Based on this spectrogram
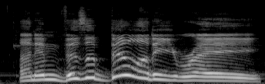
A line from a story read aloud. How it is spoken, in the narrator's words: boomed Howlerg triumphantly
